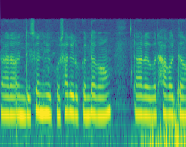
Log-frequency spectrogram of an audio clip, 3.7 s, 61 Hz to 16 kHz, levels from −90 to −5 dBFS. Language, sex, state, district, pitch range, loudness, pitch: Chakma, female, Tripura, Dhalai, 200-215 Hz, -13 LUFS, 205 Hz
